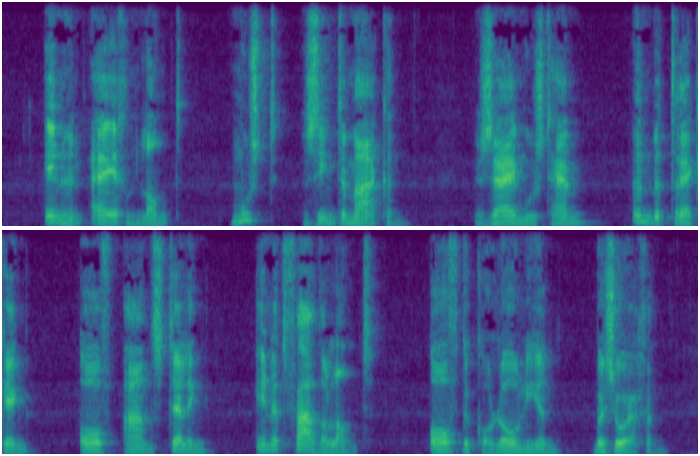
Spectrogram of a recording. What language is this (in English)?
Dutch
